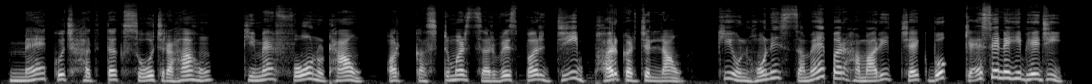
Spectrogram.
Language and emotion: Hindi, angry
